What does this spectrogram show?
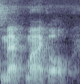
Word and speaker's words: McMichael: interesting thing is actually it's spelled MC but it's pronounced Mac and I don't think it's an over pronunciation but it's it's it's Mac Michael yeah so Herman Lee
